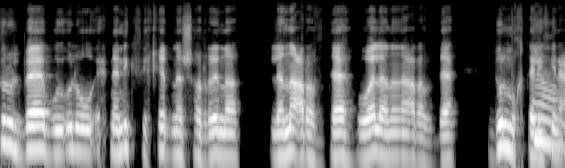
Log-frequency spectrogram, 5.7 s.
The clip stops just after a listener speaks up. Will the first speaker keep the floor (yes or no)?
yes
